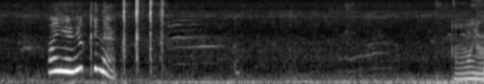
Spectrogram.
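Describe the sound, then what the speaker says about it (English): An outdoor cat gives two short rising meows close by in summer, followed by a few sharp clicks and quiet background rustle, with a voice briefly speaking toward the end. "My cats are outdoor cats here in the summer."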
